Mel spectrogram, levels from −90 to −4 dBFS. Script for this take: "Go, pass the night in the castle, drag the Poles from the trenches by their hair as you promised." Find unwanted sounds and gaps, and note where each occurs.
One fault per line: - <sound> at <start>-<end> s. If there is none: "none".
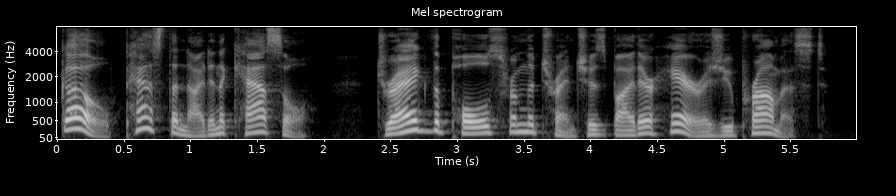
none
